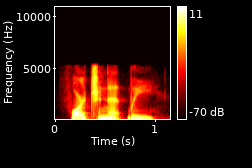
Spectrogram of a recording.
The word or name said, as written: fortunately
